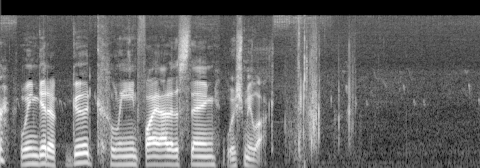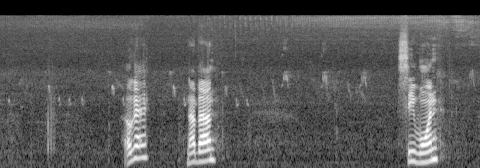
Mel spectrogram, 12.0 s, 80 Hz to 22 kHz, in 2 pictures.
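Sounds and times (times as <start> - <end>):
insects: 0.0 - 12.0
feet clicking on concrete: 3.4 - 4.6
high bird chirps: 4.1 - 10.9.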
